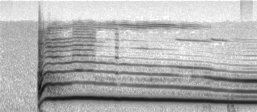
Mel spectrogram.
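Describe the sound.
A person imitates a dog's howl: one long, loud, sustained wail that starts abruptly, then slowly sinks in pitch as it holds steady for over two seconds, with no other sounds.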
